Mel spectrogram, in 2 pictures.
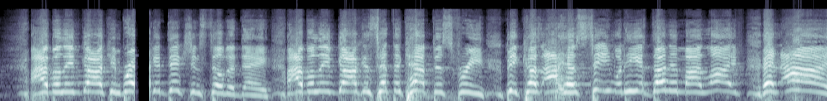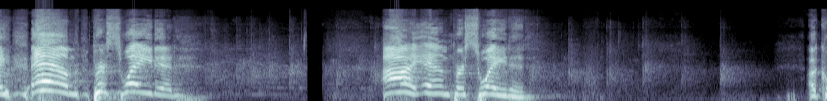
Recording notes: a service recording from Connect Point UPC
